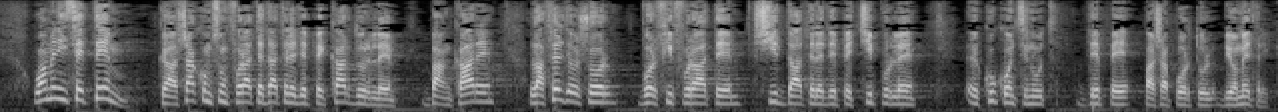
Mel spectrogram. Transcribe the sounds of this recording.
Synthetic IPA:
oame̞nise̞t̪e̞m | kəaʃakumsunt̪fuɾat̪e̞d̪at̪e̞le̞d̪e̞pe̞kard̪uɾile̞ | baŋkaɾe̞ | lafe̞ld̪e̞uʃo̞r | vo̞rfifuɾat̪e̞ʃid̪at̪e̞le̞d̪e̞pe̞t͡ʃipuɾile̞ | kuko̞nt̪sinut̪ | d̪e̞pe̞paʃapo̞rt̪ulbio̞me̞t̪ɾik

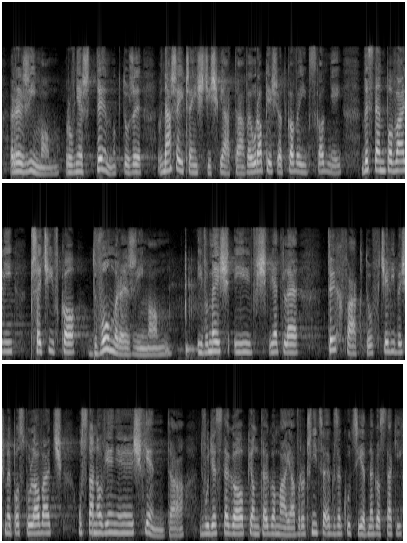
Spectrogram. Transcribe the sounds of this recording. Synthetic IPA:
ɾɛʐimɔmɾuvɲɛʂt̪ɘmkt̪uʐɘvnaʂɛjt͡ʂɛ̃w̃ɕt͡ɕiɕfʲjat̪avɛwɾɔpʲjɛɕɾɔt̪kɔvɛjifsxɔd̪ɲejvɘst̪ɛmpɔvalʲi | pʂɛt͡ɕifkɔd̪vumɾɛʐimɔm | ivmɘɕifɕfʲjɛt̪lɛ | t̪ɪxfakt̪ufxt͡ɕelʲibɘɕmɘpɔst̪ulɔvat͡ɕ | ust̪anɔvʲjeɲɛɕfʲjɛnt̪a | d̪vud͡ʑɛst̪ɛɡɔpʲjɔnt̪ɛɡɔmajavɾɔt͡ʂɲit̪sɛːɡzɛkut̪sʲjijɛd̪nɛɡɔst̪akʲix

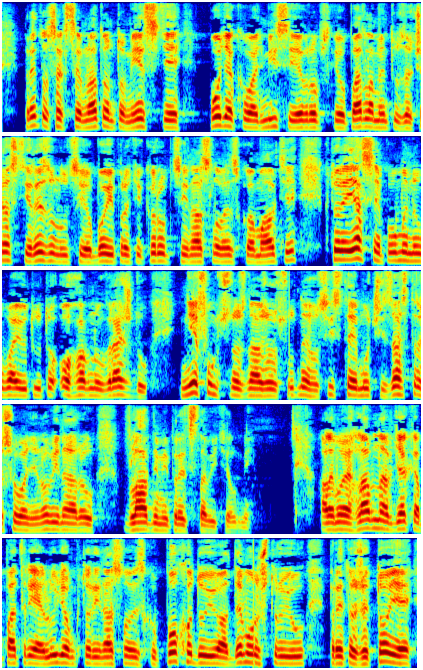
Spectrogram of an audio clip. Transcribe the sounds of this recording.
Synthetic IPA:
pɾɛt̪ɔsaxt͡sɛmnat̪ɔmt̪ɔmɪɛscɛ | pɔɟakɔʋaɟmisiːɛʊɾɔːpskɛɦɔpaɾlamɛnt̪uzat͡ʃasciɾɛzɔluːt͡siɛɔbɔjipɾɔcikɔɾup̚t͡siːnaslɔʋɛnskuamalcɛkt̪ɔɾɛːjasɲɛpɔmɛnuːʋajuːt̪uːt̪ɔʔɔɦlaʋnuːʋɾaʒd̪uɲɛfuŋkt͡ʃnɔzɟnaːʒɦɔsuːd̪nɛːɦɔsist̪ɛːmut͡ʃizast̪ɾaʃɔʋaɲɪɛnɔʋinaːɾɔʊʋlaːd̪nimipɾɛt̪st̪aʋicɛʎmi | alɛmɔjaɦlaʊnaːvɟakapat̪ɾiːajʎuɟɔmkt̪ɔɾiːnaslɔʋɛnskupɔxɔd̪ujuːad̪ɛmɔnʃt̪ɾujuːpɾɛt̪ɔʒɛt̪ɔjɛ

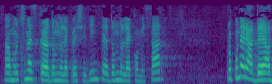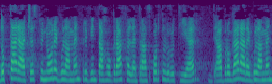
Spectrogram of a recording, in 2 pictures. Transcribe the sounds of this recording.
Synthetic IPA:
mult̪sume̞skd̪o̞mnule̞pɾe̞ʃe̞d̪int̪e̞d̪o̞mnule̞ko̞misar | pɾo̞pune̞ɾead̪e̞ad̪o̞p̚t̪aɾeaːt͡ʃe̞st̪ujno̞wre̞ɡulame̞nt̪̚pɾivind̪̚t̪axo̞ɡɾafe̞le̞ɨnt̪ɾanspo̞rt̪ulrut̪ije̞r | d̪eabɾo̞ɡaɾeaɾe̞ɡulame̞nt̪

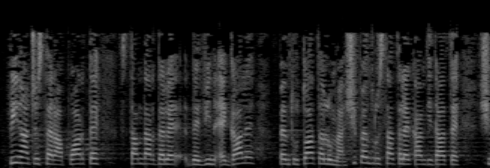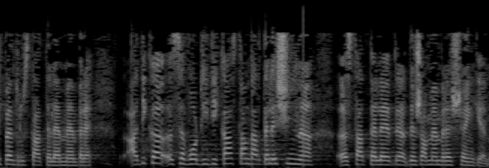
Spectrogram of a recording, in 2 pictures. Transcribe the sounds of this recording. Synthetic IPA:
pɾinat͡ʃe̞st̪e̞ɾapoart̪e̞st̪and̪ard̪e̞le̞d̪e̞vine̞̰ɡale̞pe̞nt̪ɾut̪oat̪əlumeaʃipe̞nt̪ɾust̪at̪e̞le̞kand̪id̪at̪e̞ʃipe̞nt̪ɾust̪at̪e̞le̞me̞mbɾe̞ | a̰d̪ikəse̞vo̞rːid̪ikast̪and̪ard̪e̞le̞ʃin | st̪at̪e̞le̞d̪e̞ʒame̞mbɾe̞ʃeŋɡʲe̞̰n

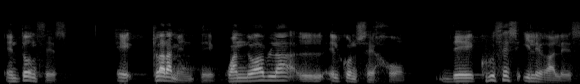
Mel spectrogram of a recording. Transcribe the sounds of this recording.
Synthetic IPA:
ẽ̞nt̪o̞nθe̞s | eklaɾamẽ̞̰nt̪e̞kwand̪oaβlaḛlko̞nse̞xo̰ | ðe̞kɾuθe̞sile̞ɣ̞a̰le̞̰s

